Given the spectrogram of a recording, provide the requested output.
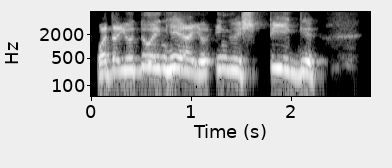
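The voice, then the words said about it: Put-on French accent. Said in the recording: “John Cleese's like French accent”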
